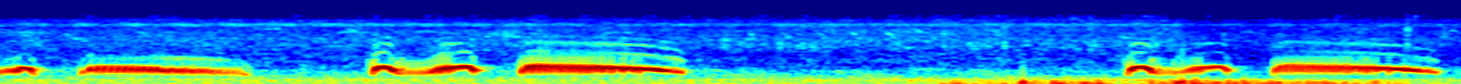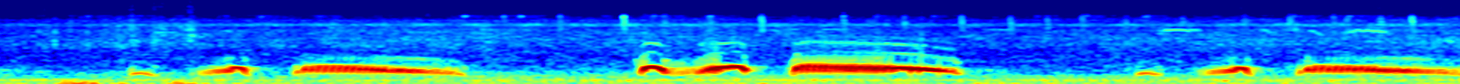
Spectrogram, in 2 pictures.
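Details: Caged spotted dove used as a lure bird, 'kuk dua' style, Lombok: a steady series of low coo phrases, paired short notes leading into a long sliding coo, with a brief low rumbling noise midway.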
